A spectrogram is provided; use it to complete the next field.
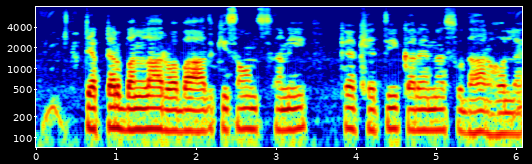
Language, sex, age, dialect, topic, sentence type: Maithili, male, 25-30, Angika, agriculture, statement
